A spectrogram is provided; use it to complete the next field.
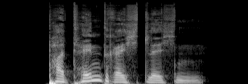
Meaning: inflection of patentrechtlich: 1. strong genitive masculine/neuter singular 2. weak/mixed genitive/dative all-gender singular 3. strong/weak/mixed accusative masculine singular 4. strong dative plural
- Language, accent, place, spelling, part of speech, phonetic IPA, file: German, Germany, Berlin, patentrechtlichen, adjective, [paˈtɛntˌʁɛçtlɪçn̩], De-patentrechtlichen.ogg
